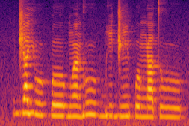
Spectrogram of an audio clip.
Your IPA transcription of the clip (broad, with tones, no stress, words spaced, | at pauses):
d͡ʒa˦juː˨k͡poː˨ ɡʷã˨ɡuː˦˨ ɡ͡bi˨d͡ʒĩ˨ po˨ŋa˨tuː˨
